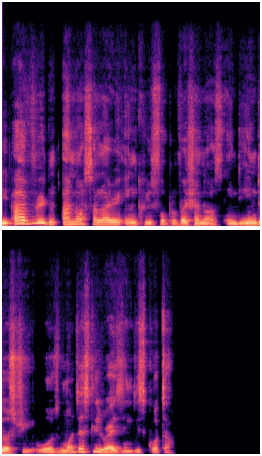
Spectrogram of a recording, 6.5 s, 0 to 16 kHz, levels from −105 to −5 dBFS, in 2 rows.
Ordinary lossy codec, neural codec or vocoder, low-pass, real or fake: none; none; 14.4 kHz; real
